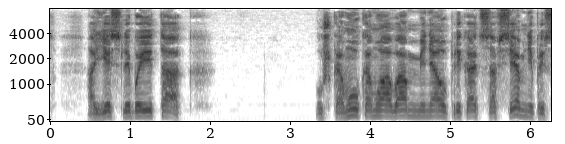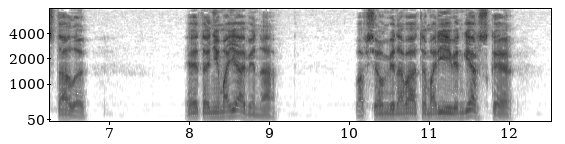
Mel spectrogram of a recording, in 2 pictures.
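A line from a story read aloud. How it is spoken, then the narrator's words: Furious shout. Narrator (Russian): он яростно выкрикнул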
